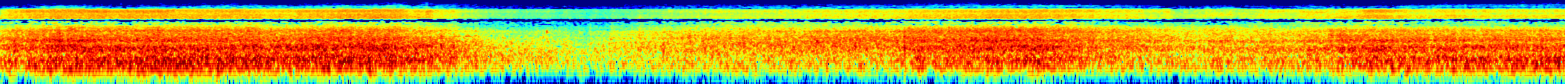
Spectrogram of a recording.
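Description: Ocean surf breaking and washing up over a stony beach, a steady rush of water that swells, eases about five seconds in, and builds again as the next waves come in.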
